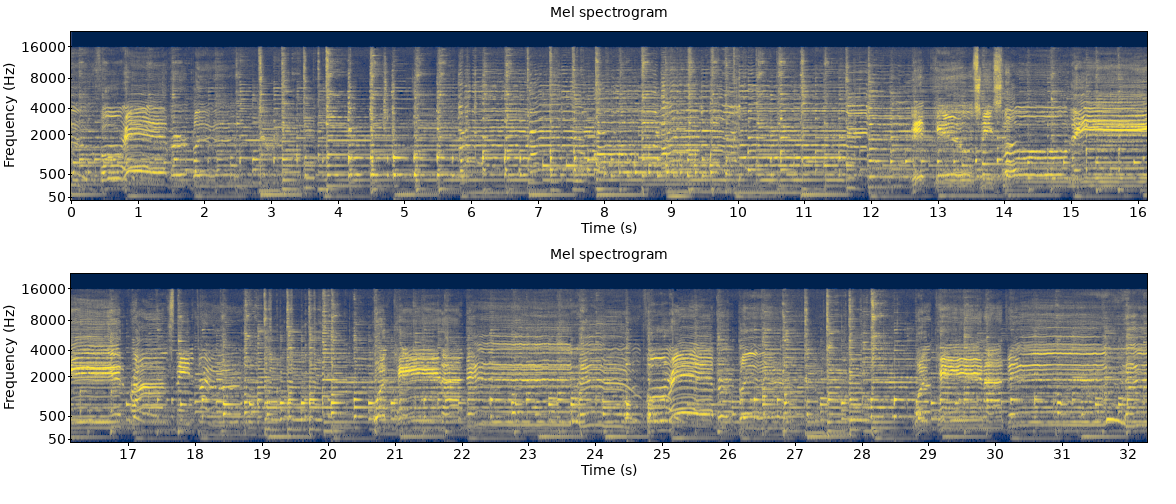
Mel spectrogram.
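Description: Bluegrass band playing an instrumental break: banjo and guitar picking with a bowed fiddle line that slides between notes, over a bass alternating notes on a steady beat.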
